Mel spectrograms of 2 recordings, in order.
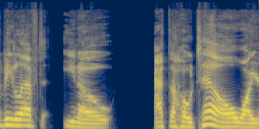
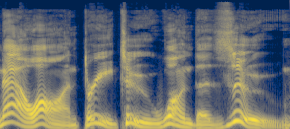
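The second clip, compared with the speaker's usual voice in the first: very slow, drawn-out radio DJ voice. Bringing back a classic bit, trying out a DJ voice. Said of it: "use my D J voice".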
